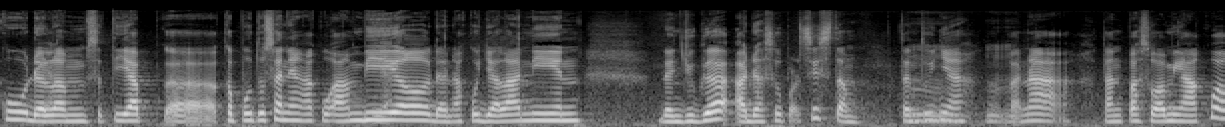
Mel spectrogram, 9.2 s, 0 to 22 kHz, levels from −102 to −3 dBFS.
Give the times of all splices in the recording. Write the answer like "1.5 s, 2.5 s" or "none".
none

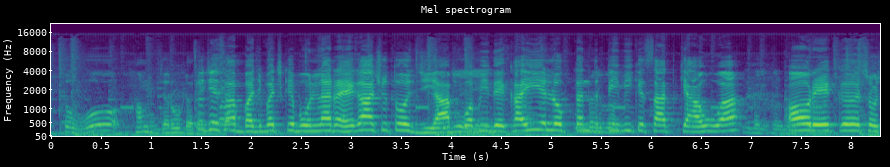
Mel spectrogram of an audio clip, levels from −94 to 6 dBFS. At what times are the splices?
1.8 s

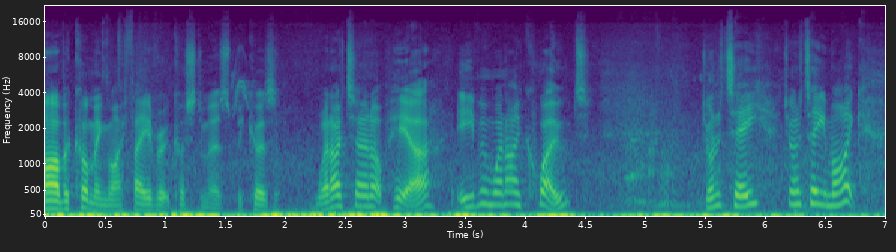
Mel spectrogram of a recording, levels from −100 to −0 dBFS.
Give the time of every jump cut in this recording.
none

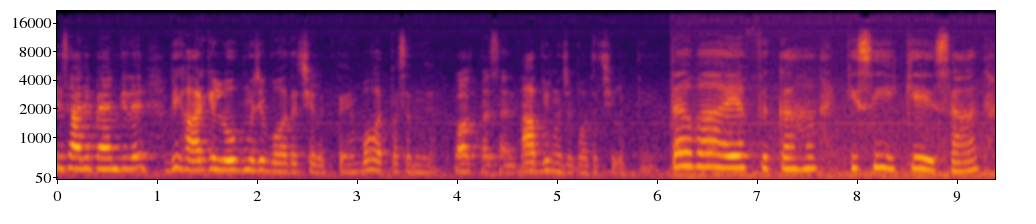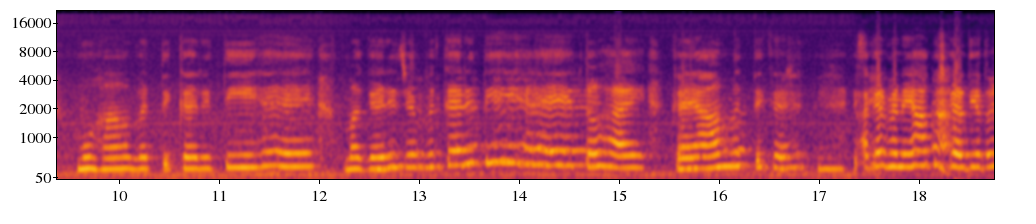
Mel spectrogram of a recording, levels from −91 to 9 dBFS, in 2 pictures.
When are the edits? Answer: 1.0 s, 5.9 s, 17.3 s

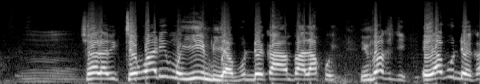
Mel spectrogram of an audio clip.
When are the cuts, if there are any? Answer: 1.2 s

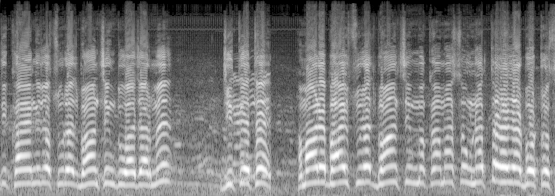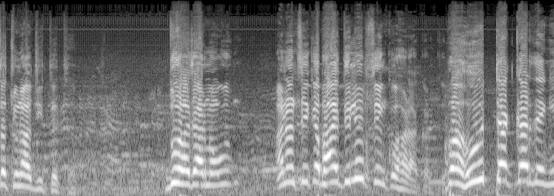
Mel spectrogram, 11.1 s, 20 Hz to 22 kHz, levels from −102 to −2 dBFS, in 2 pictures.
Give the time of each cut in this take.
2.8 s, 10.0 s

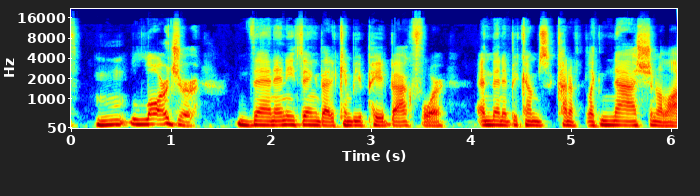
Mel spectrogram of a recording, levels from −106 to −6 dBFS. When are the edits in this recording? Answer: none

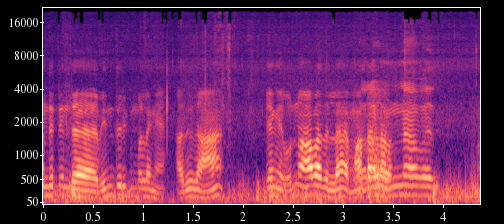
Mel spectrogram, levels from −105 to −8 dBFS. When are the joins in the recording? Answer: none

